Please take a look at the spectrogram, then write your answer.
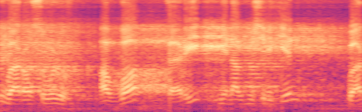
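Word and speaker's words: وَرَسُولُهُ: Allah itu terbebas, gak urusan dengan orang musyrik, wa rasulih juga gak ngurus Rasulnya. Kalau sama Rasul saja tidak ngurus, apalagi sama kita. Terus sama Sayyidina Ali dibenarkan, yang benar bacanya itu wa rasuluh, Allah bari minal musyrikin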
